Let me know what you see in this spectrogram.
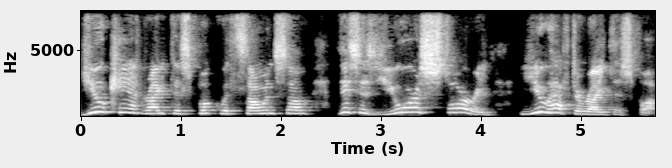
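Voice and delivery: emphatic, insistent, lecturing scolding tone. Retelling a friend who screamed at the speaker: imitating a friend screaming. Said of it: "she literally screamed at me".

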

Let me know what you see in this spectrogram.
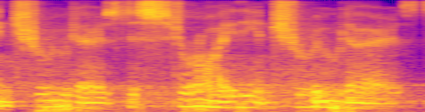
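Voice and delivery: put-on insect-swarm creature voice. The narrator voices a creature whose voice comes from the sound of swarming crickets. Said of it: "its voice is coming from that sound".

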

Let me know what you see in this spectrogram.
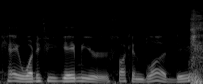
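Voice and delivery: hushed, sweet-talking, coaxing half-whispered bat voice. Acting out a vampire bat talking someone into giving blood: half-whispering bat voice. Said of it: "they whisper in your ear".

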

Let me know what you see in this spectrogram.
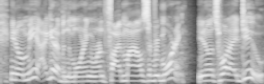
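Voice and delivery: self-satisfied, pompous, very high preacher voice. Retelling how a pastor bragged in his sermons: imitating a pompous pastor. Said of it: "This, like, pompous".

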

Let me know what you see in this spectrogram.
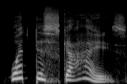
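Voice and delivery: disbelieving shout. Narrator voicing a man answering talk of an alien's disguise, shouting. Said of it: "Barrett shouted".

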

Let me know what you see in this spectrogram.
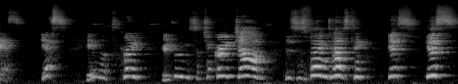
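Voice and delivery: very high, tiny little creature voice. Voicing a little creature hopping on a table, cheering: little creature voice. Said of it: "this little creature that is standing on a table".

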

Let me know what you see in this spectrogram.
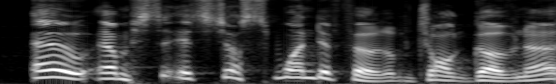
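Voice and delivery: English accent, put-on. Retelling a drum major who greeted him suddenly in an English accent. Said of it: "she just starts talking in this English accent".

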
